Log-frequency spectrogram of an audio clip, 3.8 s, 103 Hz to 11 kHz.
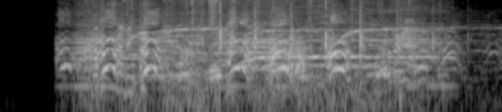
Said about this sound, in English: Canines were on their paws over the weekend in the Venezuelan capital of Caracas. 150 dogs joined their owners in a fun run of more than 2 miles.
